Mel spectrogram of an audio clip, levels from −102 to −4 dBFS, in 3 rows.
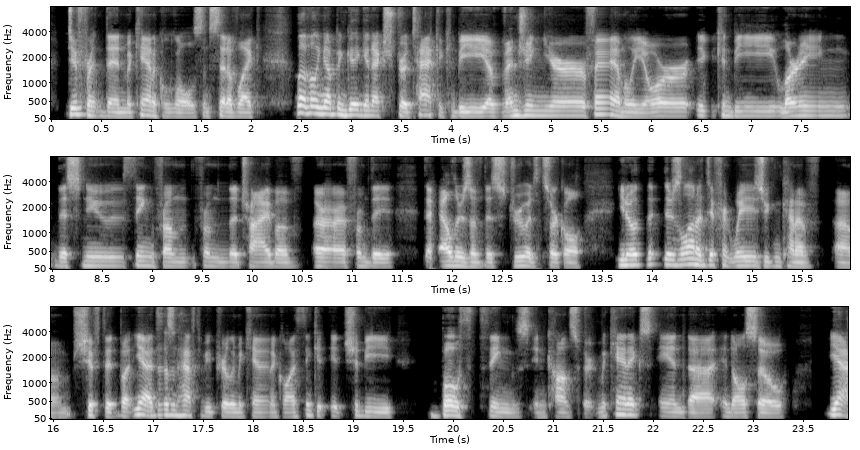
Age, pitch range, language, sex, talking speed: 20-39, 105-125 Hz, English, male, 210 wpm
